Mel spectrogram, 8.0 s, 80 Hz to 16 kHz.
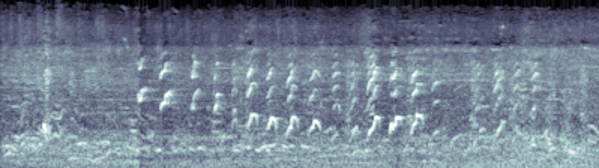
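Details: Saint Bernard puppies at a wholesale pet market on Galiff Street, Kolkata, 2023; high, rising yips and whimpers repeated in quick runs, several voices overlapping, with people talking and market bustle throughout.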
